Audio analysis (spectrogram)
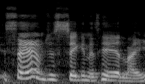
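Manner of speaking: ordinary talk, nothing marked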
